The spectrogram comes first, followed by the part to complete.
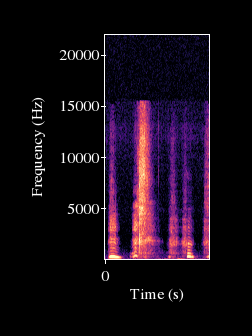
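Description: A person's voice without words: a short voiced sound, then a loud breathy gasp about half a second in, followed by a few short voiced syllables.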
